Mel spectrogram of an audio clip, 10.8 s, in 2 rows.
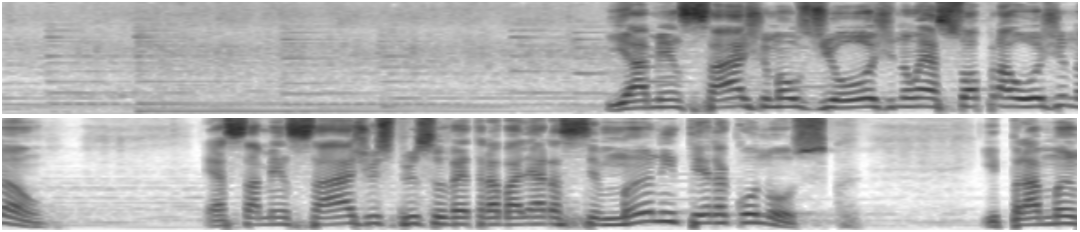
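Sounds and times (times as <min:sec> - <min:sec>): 
audience applause: 0:00.0 - 0:04.1
speech: 0:03.0 - 0:05.7, 0:06.4 - 0:10.7.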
